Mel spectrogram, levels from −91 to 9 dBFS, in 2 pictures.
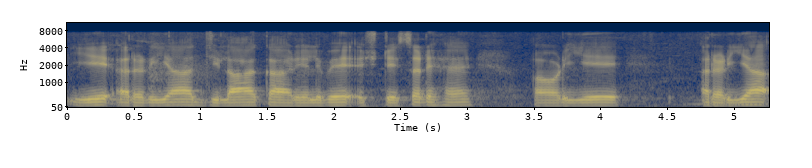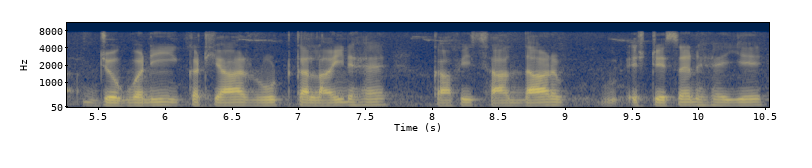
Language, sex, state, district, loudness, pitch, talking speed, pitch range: Angika, female, Bihar, Araria, -18 LUFS, 105 Hz, 120 wpm, 105-110 Hz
